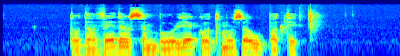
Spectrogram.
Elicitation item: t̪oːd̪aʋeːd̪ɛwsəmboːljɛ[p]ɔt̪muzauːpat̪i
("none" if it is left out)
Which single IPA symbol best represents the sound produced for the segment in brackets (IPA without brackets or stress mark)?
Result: k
